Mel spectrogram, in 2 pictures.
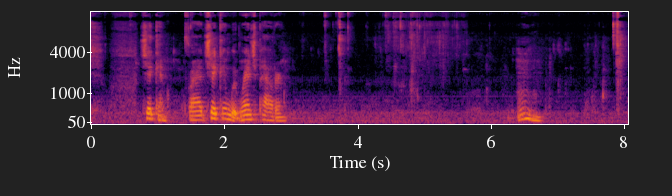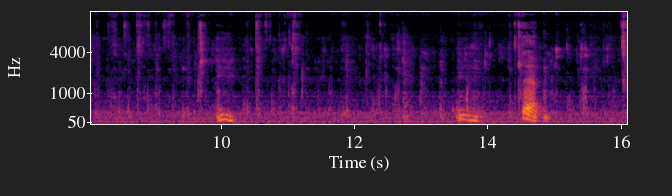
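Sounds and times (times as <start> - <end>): wet chewing and smacking: 3.2 - 16.0
person humming mmm: 6.3 - 6.9, 9.9 - 10.3, 13.5 - 14.0.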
